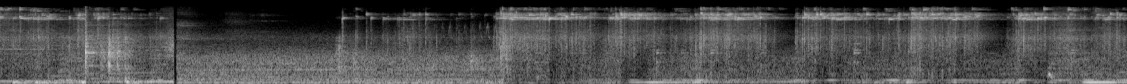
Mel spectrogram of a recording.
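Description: Heavy steel chains hanging from a barbell clink and jangle as the bar is bench-pressed, in clusters with short breaks. Background music plays underneath.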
